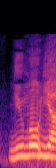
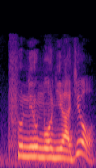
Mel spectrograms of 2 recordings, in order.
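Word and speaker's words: pneumonia: 영어로 뉴모니아 걸렸을 때 뉴모니아, 폐렴 그렇죠? 그러니까 이걸 사실 그대로 읽으면 푸뉴모니아죠. 근데 이 P는 발음 안 하기 때문에 뉴모니아.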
